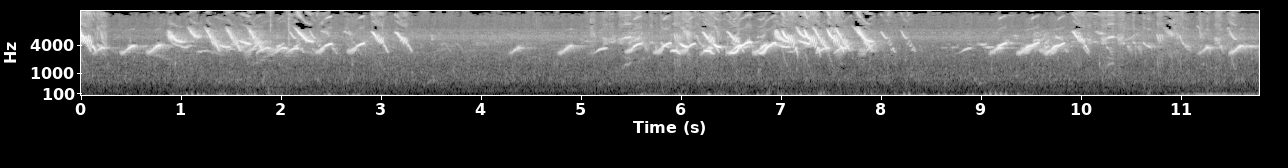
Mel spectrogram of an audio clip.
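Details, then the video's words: Double-collared seedeater giving baderninha song, meant to warm up a bird after moulting: bursts of rapid, buzzy high chattering, a pause of about two seconds, then longer excited twittering phrases with faint low thumps. "BADERNINHA DE COLEIRO Top Pra Esquentar Seu Coleiro Pós Muda De Penas!!!"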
